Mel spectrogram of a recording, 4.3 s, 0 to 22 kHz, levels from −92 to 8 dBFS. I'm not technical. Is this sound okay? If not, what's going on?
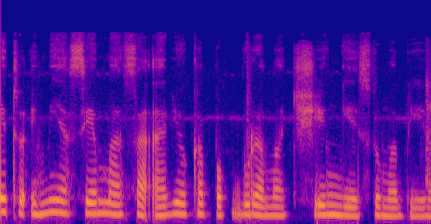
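No. There are repeated stalls (stutter) from about 2.75 to 3.75 s, right after "saa ariyo kapok bura". The audio arrived late, so playback ran dry eight times, each up to 44 ms, and the gaps were filled by stretching the last sound, making the speech drag and stutter.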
